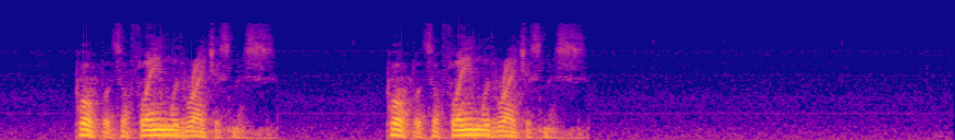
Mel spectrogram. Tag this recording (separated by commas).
Speech, Human voice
